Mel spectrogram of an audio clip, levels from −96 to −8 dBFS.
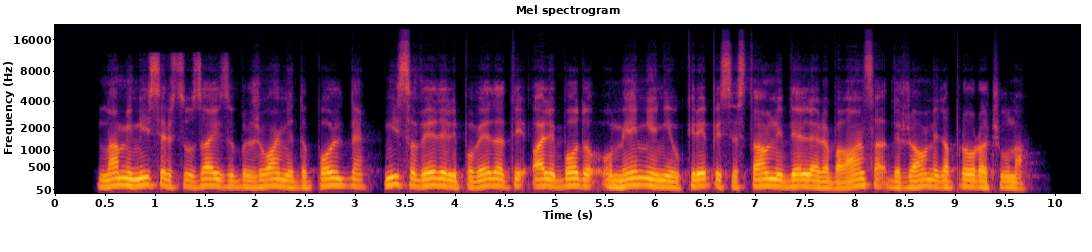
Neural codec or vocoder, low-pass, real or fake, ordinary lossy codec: autoencoder, 48 kHz, 32 numbers a frame, DAC-VAE, trained on Japanese speech; 19.8 kHz; fake; Opus, 32 kbps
